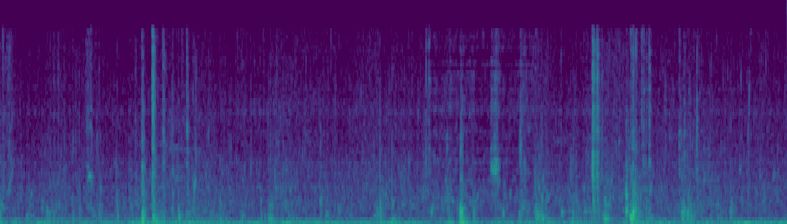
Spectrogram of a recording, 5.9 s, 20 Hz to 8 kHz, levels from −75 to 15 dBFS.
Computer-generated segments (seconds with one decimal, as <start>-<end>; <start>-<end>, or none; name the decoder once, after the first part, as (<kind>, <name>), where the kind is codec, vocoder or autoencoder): 3.2-4.0 (vocoder, HiFi-GAN)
